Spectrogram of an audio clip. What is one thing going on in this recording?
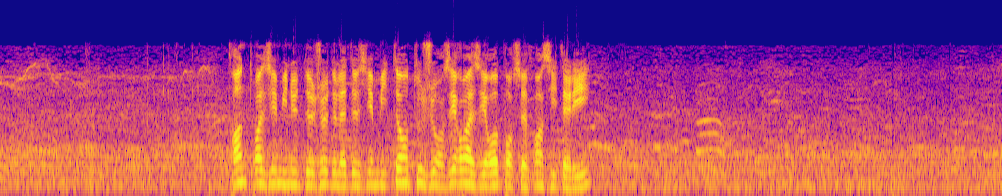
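A crowd murmurs in a large open stadium.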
